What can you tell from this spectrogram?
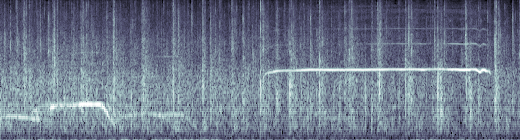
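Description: A roomful of people applauding, dense, irregular clapping, with a short falling whistle early on and a long, high, steady whistle held for about two seconds in the middle.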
